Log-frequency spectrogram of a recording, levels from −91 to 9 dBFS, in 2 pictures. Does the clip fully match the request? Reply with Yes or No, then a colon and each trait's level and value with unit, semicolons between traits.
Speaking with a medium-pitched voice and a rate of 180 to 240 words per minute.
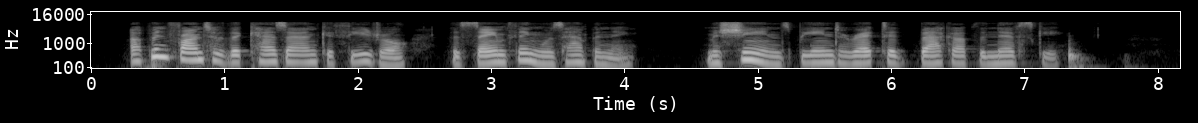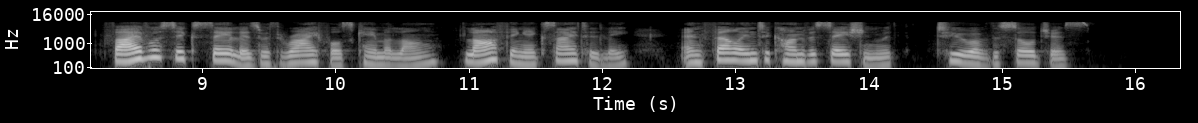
No: medium, 170 Hz; average, 140 wpm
